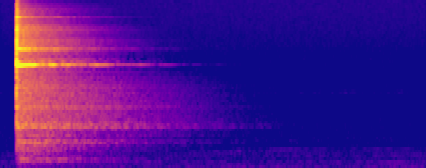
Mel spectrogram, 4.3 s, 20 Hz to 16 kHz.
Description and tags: Here's one from a series of 'clang' sounds, great for impact moments in trailers & commercials, or to layer up with other sounds. They are somewhat high-pitch, so they might mix well with low frequency drums and impact sounds.
Recorded with Tascam DR-40 built-in-mics, by hitting a railing with a pipe in a stairwell and adding a little bit more reverb in DAW.
clang, hit, impact, steel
